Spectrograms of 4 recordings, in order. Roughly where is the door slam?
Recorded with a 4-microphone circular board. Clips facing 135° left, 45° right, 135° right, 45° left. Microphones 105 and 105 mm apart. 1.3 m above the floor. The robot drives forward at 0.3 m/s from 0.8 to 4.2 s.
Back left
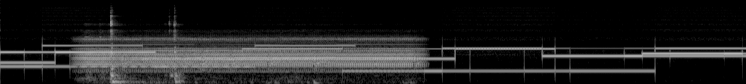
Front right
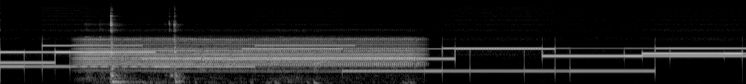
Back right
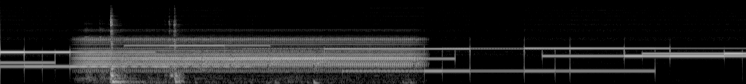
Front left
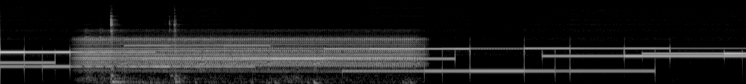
Behind right.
